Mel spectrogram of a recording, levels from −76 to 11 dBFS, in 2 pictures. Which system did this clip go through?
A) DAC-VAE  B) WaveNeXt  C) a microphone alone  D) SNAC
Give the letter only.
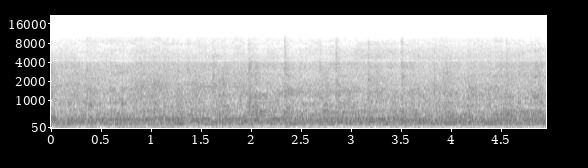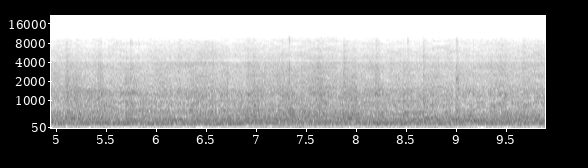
D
